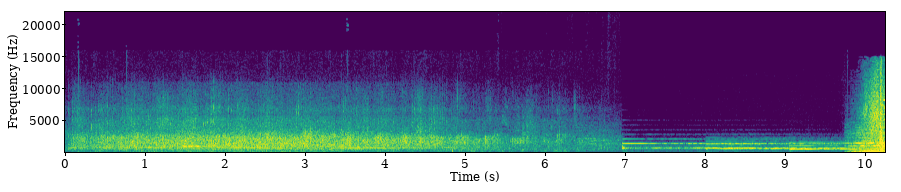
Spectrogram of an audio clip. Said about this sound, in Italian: Ci presentano uno show latin dal titolo The Warriors, tratto da tema molto attuale, la guerra, di cui ultimamente è stata coinvolta l'Ucraina. Un applauso.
